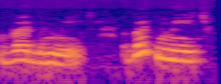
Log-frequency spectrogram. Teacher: в ньому є перший голосний звук е який вимовляється нечітко він наближається до и і в кінці є буква м'який знак яка звуку не позначає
